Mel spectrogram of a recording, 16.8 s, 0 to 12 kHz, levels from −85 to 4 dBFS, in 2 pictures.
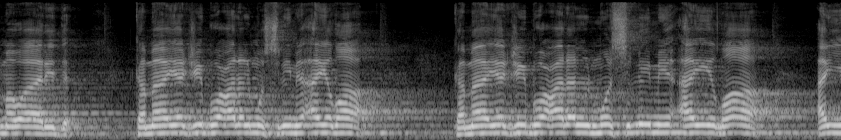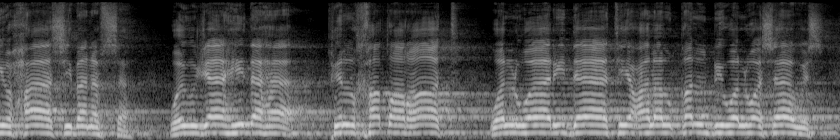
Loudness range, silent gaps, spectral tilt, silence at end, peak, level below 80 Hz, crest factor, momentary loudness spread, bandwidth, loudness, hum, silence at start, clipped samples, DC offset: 2 LU; none; -7 dB/octave; 0 s; -4 dBFS; -54 dBFS; 12 dB; 11 LU; 11.5 kHz; -18 LUFS; none; 0 s; under 0.1%; under 0.1%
